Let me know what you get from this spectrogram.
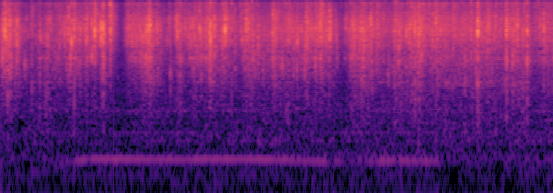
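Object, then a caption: Plastic bubble wrap. Long polished fingernails scratch a roll of red plastic bubble wrap held in the hands, making a steady, bright crinkling and scratching with quick ticks. A faint low hum sits underneath for most of the clip.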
